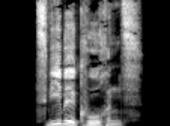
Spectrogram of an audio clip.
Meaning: genitive singular of Zwiebelkuchen
- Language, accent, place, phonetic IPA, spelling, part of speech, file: German, Germany, Berlin, [ˈt͡sviːbl̩ˌkuːxn̩s], Zwiebelkuchens, noun, De-Zwiebelkuchens.ogg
